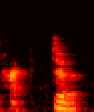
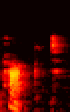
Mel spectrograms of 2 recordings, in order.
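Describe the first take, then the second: First: The word ends with a voiced D sound. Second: The word ends with a voiceless T sound. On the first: The speaker calls it wrong. "We don't make a D sound. We don't say packed" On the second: The speaker calls it right. "We say packed"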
